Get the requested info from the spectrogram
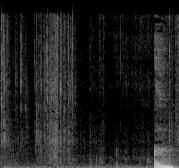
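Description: Clear plastic accessory bags crinkling as they are handled inside an opened microphone box, busiest in the first second. A loud cough comes right at the end.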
